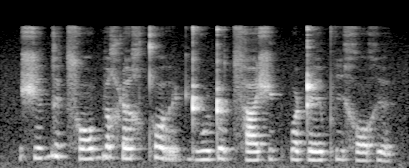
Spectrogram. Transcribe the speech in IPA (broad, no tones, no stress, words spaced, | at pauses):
ʃɪɡɪ t͡sʰɔbʲeχ ɽiχt̪ʰɔ rɪʈɖʱuʈo t͡sʰaʃeʈ pɔʈepʰi xɔxɪ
